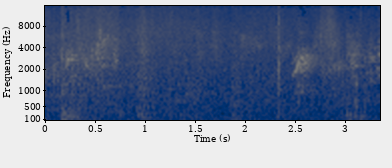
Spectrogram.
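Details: A male Dark-capped Bulbul (Pycnonotus tricolor) sings in courtship to attract a female, giving two brief, bright chirruping phrases about two seconds apart over a steady background hiss.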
